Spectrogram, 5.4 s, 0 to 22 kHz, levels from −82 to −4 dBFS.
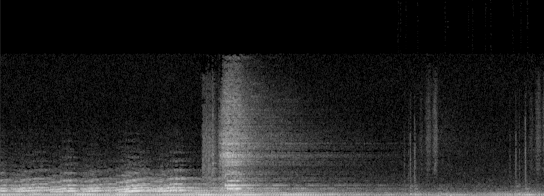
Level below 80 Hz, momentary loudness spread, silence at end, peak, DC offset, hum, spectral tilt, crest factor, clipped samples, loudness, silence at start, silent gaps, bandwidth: -36 dBFS; 17 LU; 0 s; -4 dBFS; 0.2%; none; -5 dB/octave; 18 dB; under 0.1%; -22 LUFS; 0 s; none; 16.5 kHz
